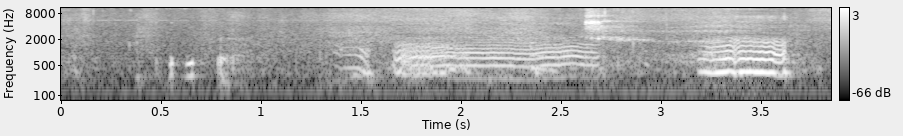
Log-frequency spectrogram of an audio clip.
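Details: Border Collie puppy Bailey, two weeks old, born April 18th 2014: a few soft clicks and snuffles, then a long wavering high whine lasting about a second, and after a pause a shorter, strained squeal.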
